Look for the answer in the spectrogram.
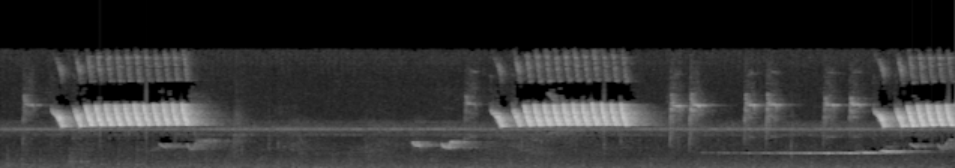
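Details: Three bursts of high, dry, buzzing song from Temminck's seedeater, about four seconds apart, each a fast pulsed trill. A steady high tone runs underneath, with a few soft whistles and a thin rising note near the end.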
